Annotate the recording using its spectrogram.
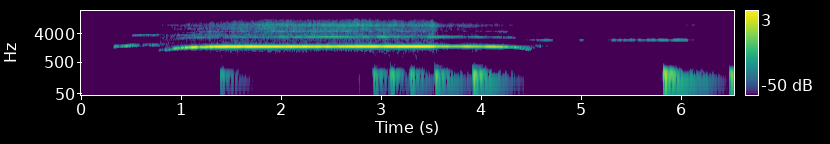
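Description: A small hand-held whistle blown in one long, steady, breathy note, after a short higher opening note, then a faint higher note near the end. Soft low beats, about four a second, come in under it about halfway through.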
